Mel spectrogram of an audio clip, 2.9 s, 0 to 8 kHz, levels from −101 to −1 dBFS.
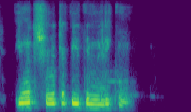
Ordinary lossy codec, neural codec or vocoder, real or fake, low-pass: Opus, 32 kbps; codec, 32 kHz, 1.9 kbps, SNAC; fake; 7.2 kHz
